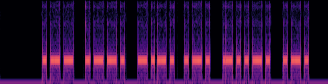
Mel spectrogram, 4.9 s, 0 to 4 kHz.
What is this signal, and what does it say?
Morse code, heard as a keyed tone, about 20 wpm, 660 Hz. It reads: WPCR/R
